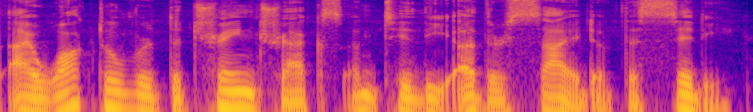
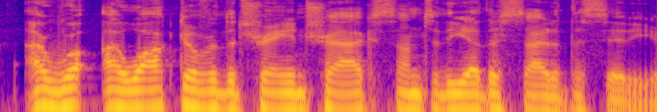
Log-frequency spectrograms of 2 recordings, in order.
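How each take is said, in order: First: "I walked over the train tracks onto the other side of the city" in an even, monotone cadence with measured beats between syllables; lightly demonstrated steady measured rhythm, flat inflection; cadenced monotone. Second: Said in the usual way. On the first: Shown as a demonstration. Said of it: "very cadenced in that kind of way". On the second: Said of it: "let me give you an example".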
